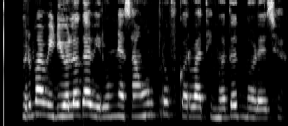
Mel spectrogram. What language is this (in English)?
Gujarati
